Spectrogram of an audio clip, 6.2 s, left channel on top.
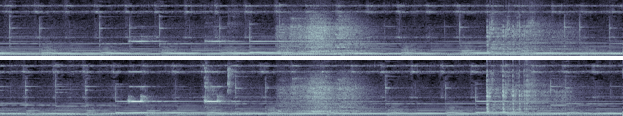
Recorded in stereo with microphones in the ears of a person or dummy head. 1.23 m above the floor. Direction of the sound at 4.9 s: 60° right (ahead or behind).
